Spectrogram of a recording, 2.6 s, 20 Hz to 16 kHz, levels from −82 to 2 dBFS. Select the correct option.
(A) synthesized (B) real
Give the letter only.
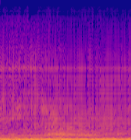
A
